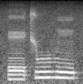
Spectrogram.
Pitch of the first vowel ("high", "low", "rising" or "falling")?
low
